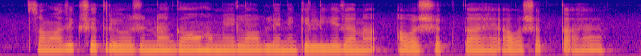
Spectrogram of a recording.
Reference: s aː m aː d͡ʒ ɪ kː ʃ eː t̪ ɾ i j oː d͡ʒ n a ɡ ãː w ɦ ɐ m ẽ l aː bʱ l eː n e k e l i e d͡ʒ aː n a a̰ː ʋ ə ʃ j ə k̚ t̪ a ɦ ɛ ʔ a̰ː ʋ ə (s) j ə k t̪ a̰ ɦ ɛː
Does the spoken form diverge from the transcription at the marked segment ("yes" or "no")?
yes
